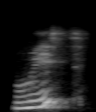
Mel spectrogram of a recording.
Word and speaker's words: wrist: Wrist. Wrist. The W is silent in wrist.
